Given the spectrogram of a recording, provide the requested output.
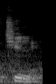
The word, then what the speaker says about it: Chile: probably Chile Chile Chile I said Chile because that's the way you Americans called the Chilean is like the spicy yeah so it's chilly chilly not Chile Chile Chile okay okay so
